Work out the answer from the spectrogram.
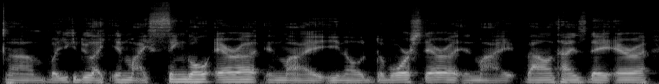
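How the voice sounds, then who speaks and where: Man in his thirties, low voice, gravelly fry, losing his voice, loose rambling talk full of ums, webcam at home. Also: moderate pace. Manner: relaxed, rambling, many fillers. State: losing his voice, clearing his throat. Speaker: print-on-demand seller and tutorial creator. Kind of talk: casual screen-share tutorial.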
